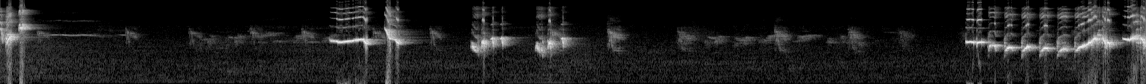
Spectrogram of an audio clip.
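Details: Orange-headed thrush, a kept bird in Singaraja, northern Bali, answering a lure recording: soft scattered high notes, then loud varied whistles and a closing fast rich jumble of chirps and trills.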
